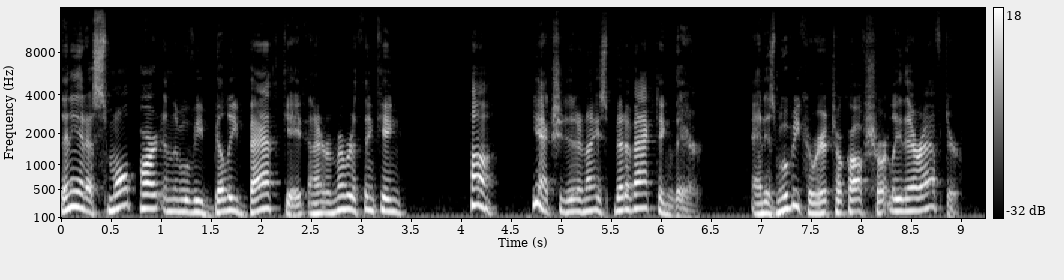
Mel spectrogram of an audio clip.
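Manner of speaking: usual speaking voice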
